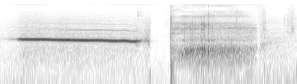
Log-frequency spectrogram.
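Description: A person whistling one long note that falls slightly, a mouth imitation of a firework rocket taking off. After a short gap comes a hissing rush lasting about a second.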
